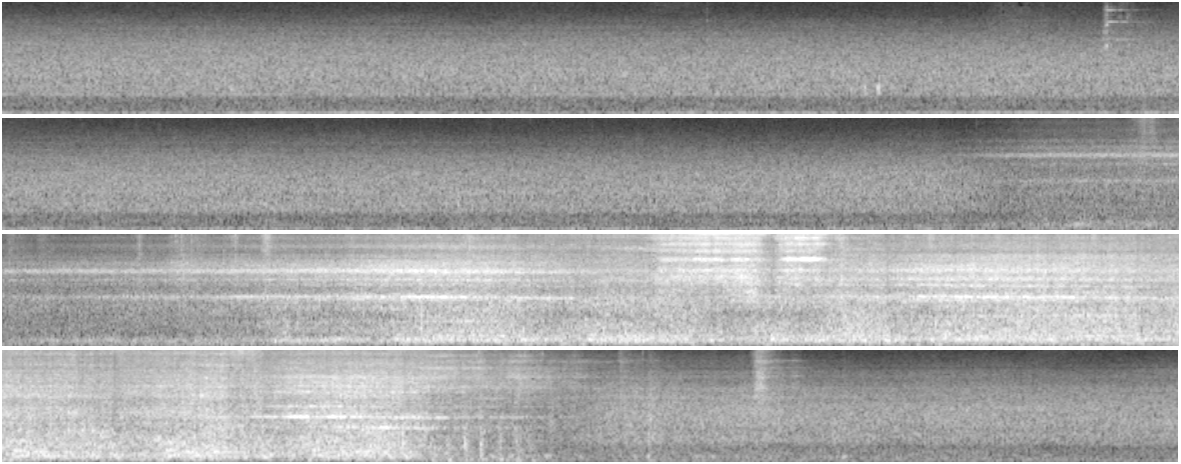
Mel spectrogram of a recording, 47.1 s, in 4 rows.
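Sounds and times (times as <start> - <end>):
electric train passing: 0.0 - 47.0
high wheel squeal: 21.6 - 32.0, 37.6 - 40.9.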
